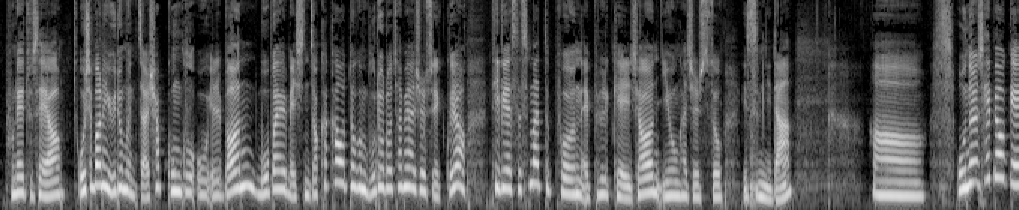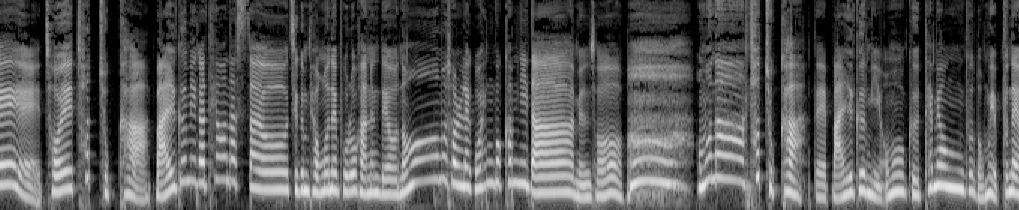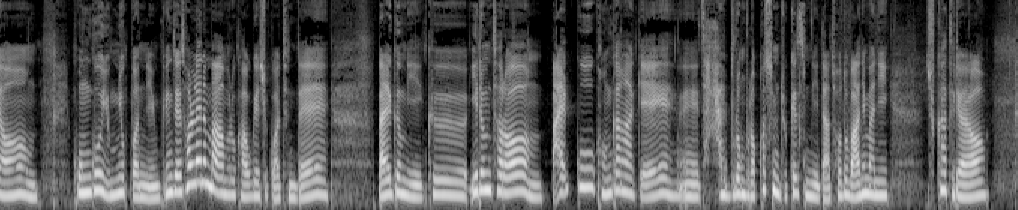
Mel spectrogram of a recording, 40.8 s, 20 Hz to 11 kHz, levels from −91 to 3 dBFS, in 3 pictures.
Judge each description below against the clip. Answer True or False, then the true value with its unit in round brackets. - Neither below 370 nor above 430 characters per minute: False (270 characters per minute)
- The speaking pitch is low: False (215 Hz)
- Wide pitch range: True (7.3 semitones)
